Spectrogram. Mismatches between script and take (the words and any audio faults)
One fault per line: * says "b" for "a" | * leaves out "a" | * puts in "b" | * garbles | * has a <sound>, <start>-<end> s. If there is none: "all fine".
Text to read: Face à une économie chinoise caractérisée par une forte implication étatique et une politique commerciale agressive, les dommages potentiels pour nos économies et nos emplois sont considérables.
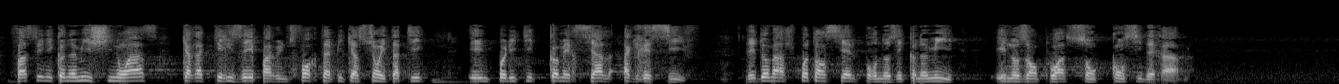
all fine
